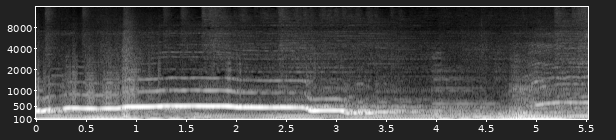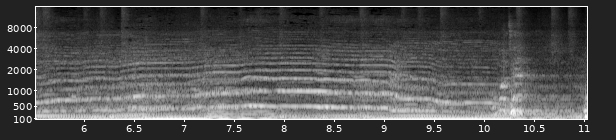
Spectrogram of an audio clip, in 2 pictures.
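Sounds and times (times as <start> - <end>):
heavy metal band playing live: 0.0 - 11.0
person singing long high note: 4.8 - 10.6.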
